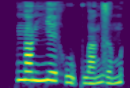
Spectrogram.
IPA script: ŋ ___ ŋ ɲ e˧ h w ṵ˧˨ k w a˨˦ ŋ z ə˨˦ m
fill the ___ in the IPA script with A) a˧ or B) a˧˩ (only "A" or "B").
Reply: A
